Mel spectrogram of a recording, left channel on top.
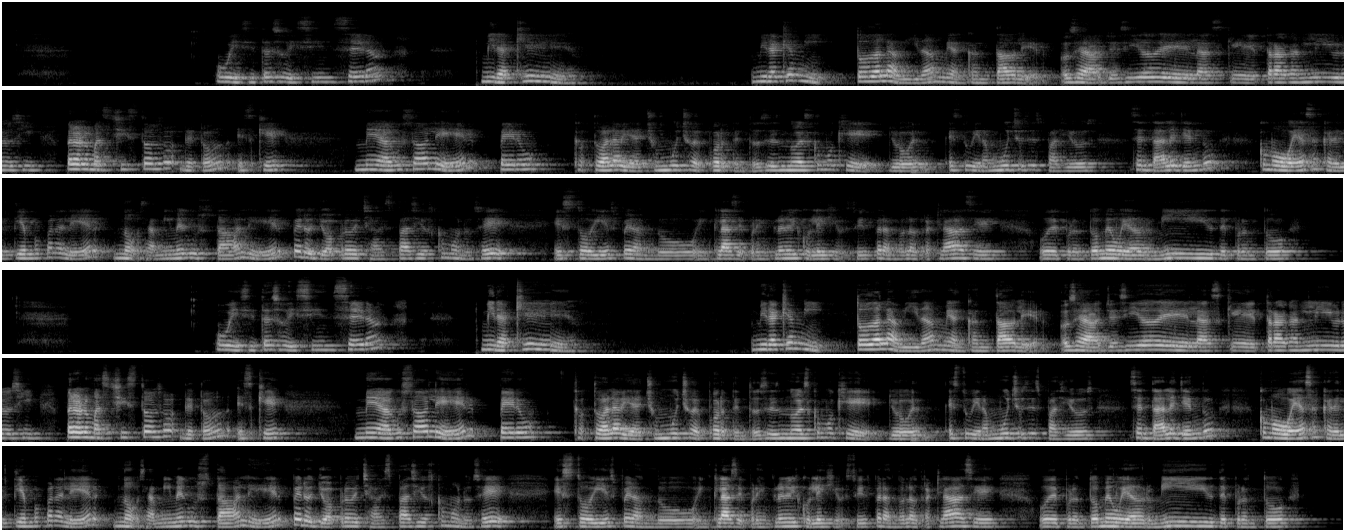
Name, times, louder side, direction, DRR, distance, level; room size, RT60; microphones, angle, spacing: voice 1, 2.1-4.0 4.8-5.8 7.5-8.2 8.5-16.4 16.9-18.8 19.1-25.7 26.0-39.8, right 2 dB, 75° right, 1.2 m, -24 dB
18.0 x 13.5 x 4.2 m
head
